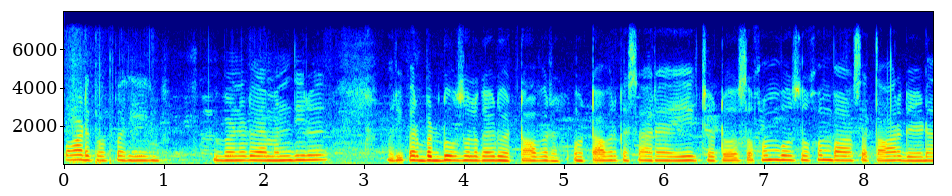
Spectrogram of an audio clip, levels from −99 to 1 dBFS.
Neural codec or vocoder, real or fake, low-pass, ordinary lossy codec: none; real; 7.2 kHz; none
